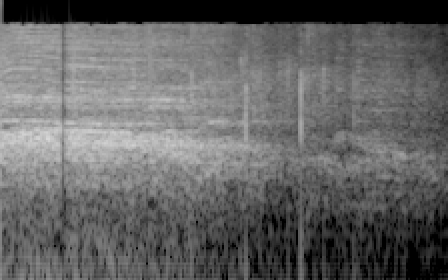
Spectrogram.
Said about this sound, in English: Are you clapping your hands for Jesus, somebody? Give the Lord a shout.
